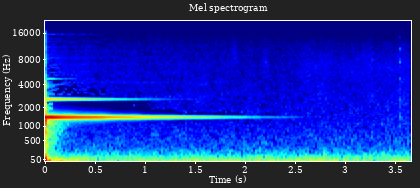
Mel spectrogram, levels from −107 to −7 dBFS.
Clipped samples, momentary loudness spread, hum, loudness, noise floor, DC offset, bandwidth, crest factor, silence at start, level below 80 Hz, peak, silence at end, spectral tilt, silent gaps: under 0.1%; 27 LU; none; -23 LUFS; -57 dBFS; under 0.1%; 5 kHz; 28 dB; 0 s; -54 dBFS; 0 dBFS; 2.6 s; -4 dB/octave; none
